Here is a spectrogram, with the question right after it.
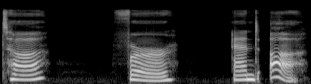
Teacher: The words to for and of are reduced to simple unstressed sounds t for and uh your brain is listening for to and of but it only hears t and uh so it misses the word completely even though you know it. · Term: reductions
